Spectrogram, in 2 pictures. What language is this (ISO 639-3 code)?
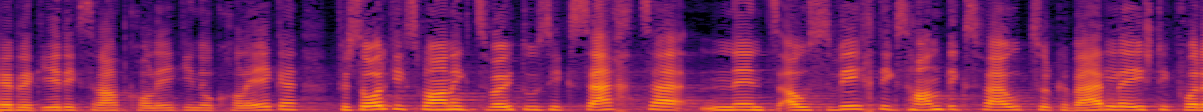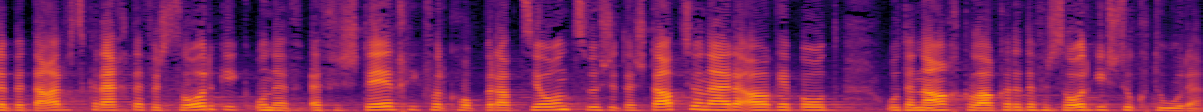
gsw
